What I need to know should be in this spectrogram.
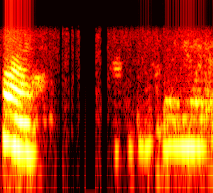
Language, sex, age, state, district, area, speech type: Kannada, female, 18-30, Karnataka, Chitradurga, rural, conversation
